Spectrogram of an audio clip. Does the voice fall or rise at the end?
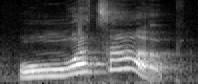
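rise. The pitch rises at the end. The speaker is friendly and enthusiastic. The speaker calls it right. "keep it light and have a rising intonation"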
